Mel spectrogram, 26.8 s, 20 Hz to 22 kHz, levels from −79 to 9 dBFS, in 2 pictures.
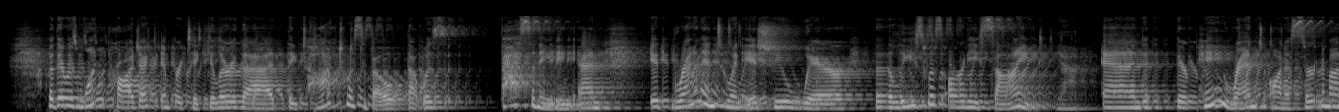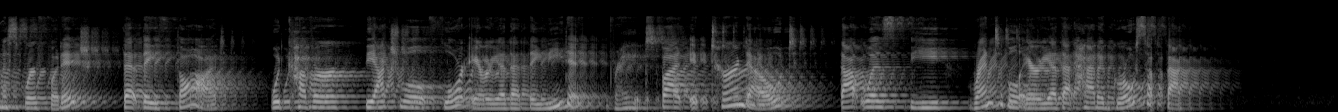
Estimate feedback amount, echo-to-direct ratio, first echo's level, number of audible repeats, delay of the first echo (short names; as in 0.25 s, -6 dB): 49%, -8.0 dB, -9.0 dB, 5, 0.104 s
